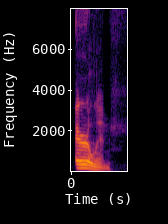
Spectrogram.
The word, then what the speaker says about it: Ierlan: Welcome to the show, TD Ierlan. – Thanks for having me. That was good pronunciation. That was good. No one ever gets that right.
